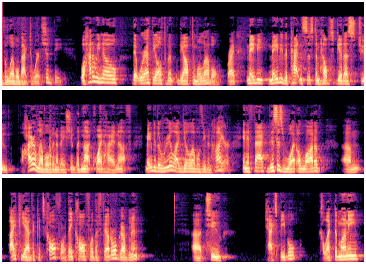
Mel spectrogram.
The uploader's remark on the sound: Recorded at Mises University 2011.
